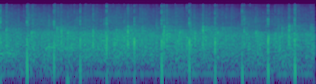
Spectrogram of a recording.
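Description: An audience claps for a volunteer coming up on stage, in a steady round of applause, dense overlapping hand claps with sharper individual claps standing out at a quick, fairly even pace, moderately loud and sustained throughout.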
